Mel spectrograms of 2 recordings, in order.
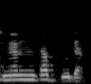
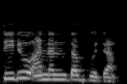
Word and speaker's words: Thiruvananthapuram: It's too difficult to pronounce. Thiruvananthapuram. Yeah. It is Thiruvananthapuram.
